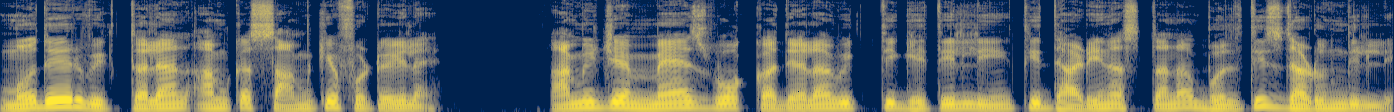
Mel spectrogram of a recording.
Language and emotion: Goan Konkani, neutral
